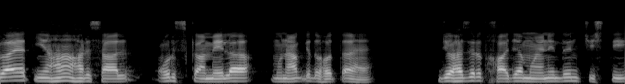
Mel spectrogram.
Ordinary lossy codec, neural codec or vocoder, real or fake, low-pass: none; none; real; none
